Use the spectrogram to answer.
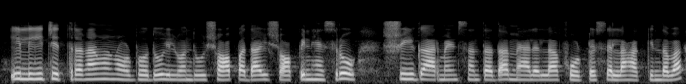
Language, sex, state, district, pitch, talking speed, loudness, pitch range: Kannada, female, Karnataka, Bidar, 220 Hz, 150 wpm, -16 LUFS, 215-230 Hz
